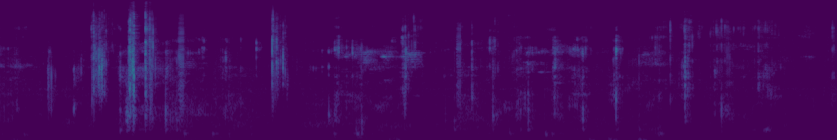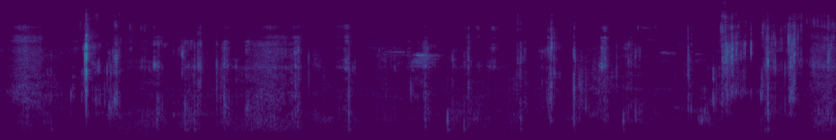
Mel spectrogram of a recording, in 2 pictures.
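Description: A person chewing and biting mouthfuls of beef tapa, pork tocino and rice: irregular wet clicks and crunches, with a louder cluster about a second in and a sharp click about nine seconds in.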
